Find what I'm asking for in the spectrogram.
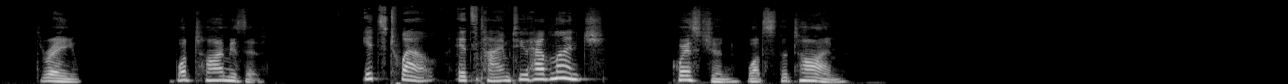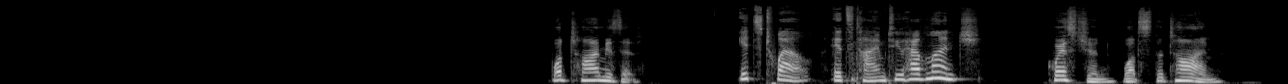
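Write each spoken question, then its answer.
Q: What's the time?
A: 12 o'clock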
